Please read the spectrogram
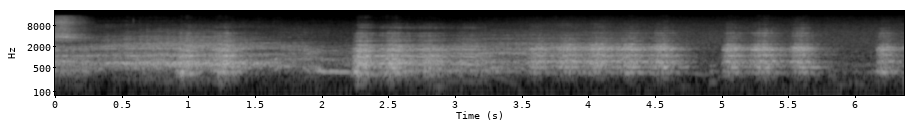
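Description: Howler monkey howling: long, loud, rasping roars, broken by a short pause about two seconds in and another near five seconds.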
